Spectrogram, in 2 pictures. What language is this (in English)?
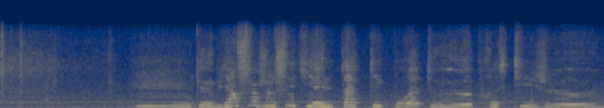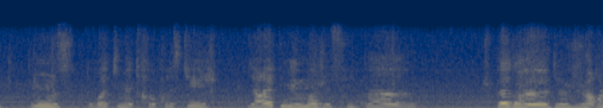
French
